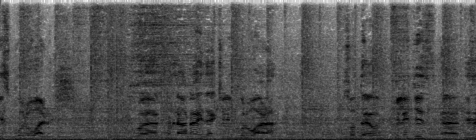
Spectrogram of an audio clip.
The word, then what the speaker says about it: Koluwara: This is Koluvara, mispronounced as Kondana by the Buddhists.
